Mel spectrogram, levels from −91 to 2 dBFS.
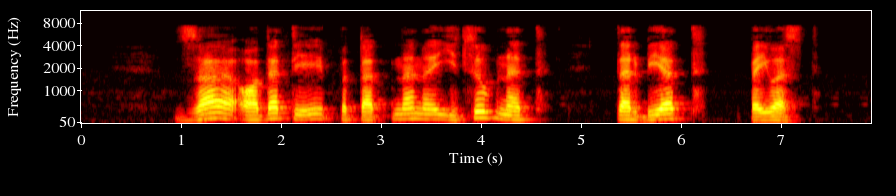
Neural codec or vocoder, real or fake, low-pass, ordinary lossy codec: none; real; 7.2 kHz; AAC, 48 kbps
